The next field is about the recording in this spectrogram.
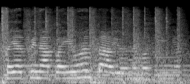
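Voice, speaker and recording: High-voiced Filipino newswoman played by a woman. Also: flat delivery, brisk, lightly acted. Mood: urgent, formal. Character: female newscaster reading grim crime flashes. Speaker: newsreader in a radio drama. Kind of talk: scripted news bulletin reading. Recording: music bed behind the voice.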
